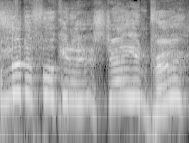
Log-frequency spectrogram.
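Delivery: very high, outraged Kiwi caricature; hammed-up indignant protest; mock offended Kiwi. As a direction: join in the mock outrage, voice pitched right up. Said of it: "if you are a Kiwi".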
